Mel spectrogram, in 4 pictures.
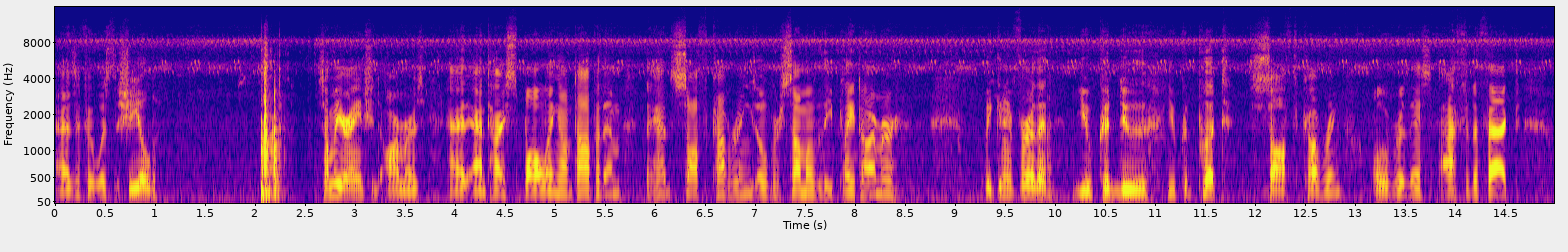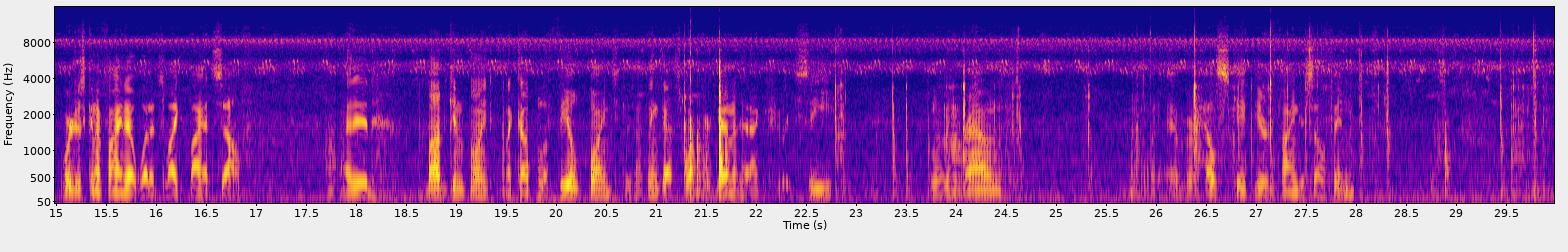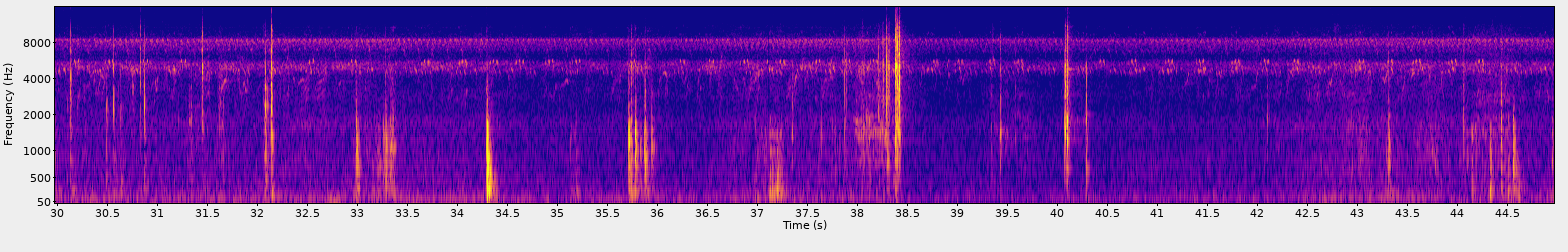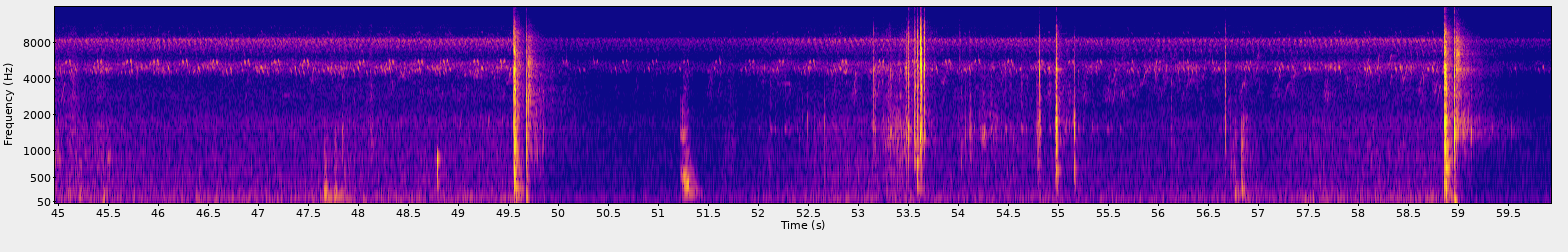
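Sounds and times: insects trilling: 0.0 - 59.9
crossbow clicks and snaps: 38.2 - 38.6, 39.3 - 40.4, 49.6 - 50.0, 53.1 - 54.1, 58.8 - 59.4
crossbow shots cracking: 49.5 - 50.0, 58.8 - 59.4
bolts striking carbon plate: 58.8 - 59.4.

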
